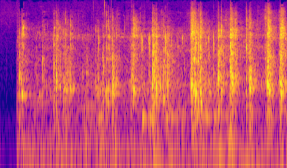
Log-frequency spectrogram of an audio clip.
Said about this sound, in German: Ein vorbeigaloppierendes Pferd müssen Sie nicht sehen, um es zu erkennen.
